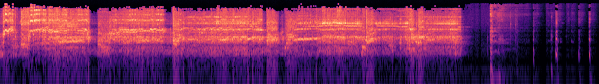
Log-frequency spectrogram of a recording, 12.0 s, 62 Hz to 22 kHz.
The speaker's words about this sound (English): And then your yellow wire comes from the horn to go to one side of the button, which is included. Then you simply just run another wire with 12 volts to the outside of the button, and you're good to go. So this is our pig squealing car horn.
